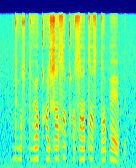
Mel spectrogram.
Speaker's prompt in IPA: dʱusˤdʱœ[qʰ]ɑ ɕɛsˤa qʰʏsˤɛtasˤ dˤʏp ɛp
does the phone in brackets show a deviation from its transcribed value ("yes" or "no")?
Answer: no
